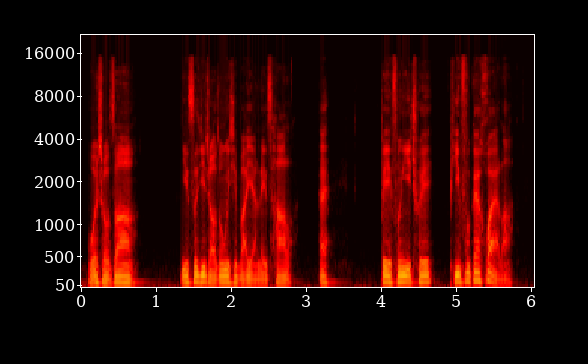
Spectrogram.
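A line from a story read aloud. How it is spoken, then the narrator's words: Laughing. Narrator (Chinese): 红军也笑了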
